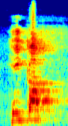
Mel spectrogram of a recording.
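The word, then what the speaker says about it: hiccough: And the words are, this word H-I-C-O-U-G-H is pronounced as hiccup, hiccup, whereas T-H-O-R-O-U-G-H is pronounced as ta, row, whereas L-A-U-G-H is pronounced as laugh, laugh.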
